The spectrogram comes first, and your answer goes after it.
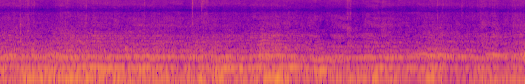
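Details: Constant traffic of worker honey bees at a feral colony gives a thick, unbroken buzzing drone with pulsing low rumble underneath and a couple of faint high ticks.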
